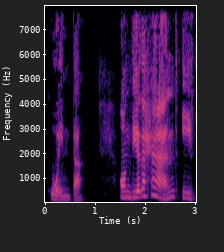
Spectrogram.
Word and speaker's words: cuenta: that comes after so if the letter C in Spanish is followed by the vowels the sound that you need to generate is like the English K in words like kayak koala or kudos so as such we have Casa Costa cuenta so the sea in Spanish when it's followed by the vowels sounds like a k ASA Costa cuenta on the other hand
